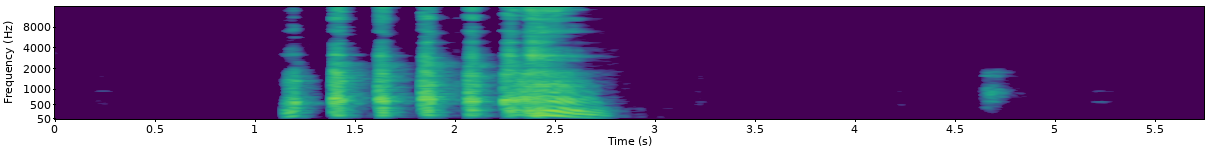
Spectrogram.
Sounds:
Throat clearing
